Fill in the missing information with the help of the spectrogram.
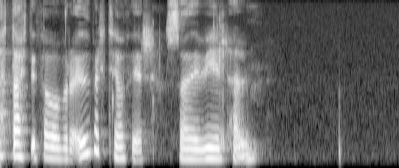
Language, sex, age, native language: Icelandic, female, 30-39, Icelandic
